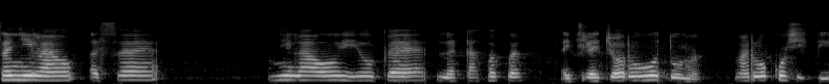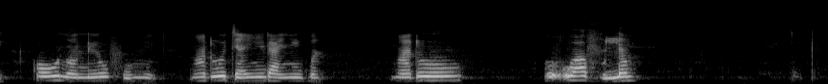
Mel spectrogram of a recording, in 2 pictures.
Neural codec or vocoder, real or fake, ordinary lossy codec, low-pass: codec, 44.1 kHz, 2.6 kbps, SNAC; fake; AAC, 48 kbps; 7.2 kHz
